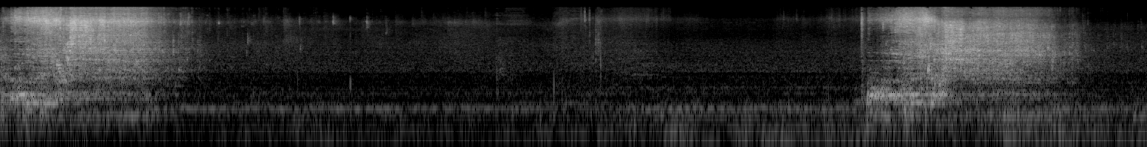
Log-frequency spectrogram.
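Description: A toilet flushes with a loud rush of water.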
